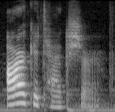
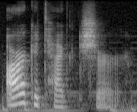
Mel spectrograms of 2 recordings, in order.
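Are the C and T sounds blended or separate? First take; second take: blended; blended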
